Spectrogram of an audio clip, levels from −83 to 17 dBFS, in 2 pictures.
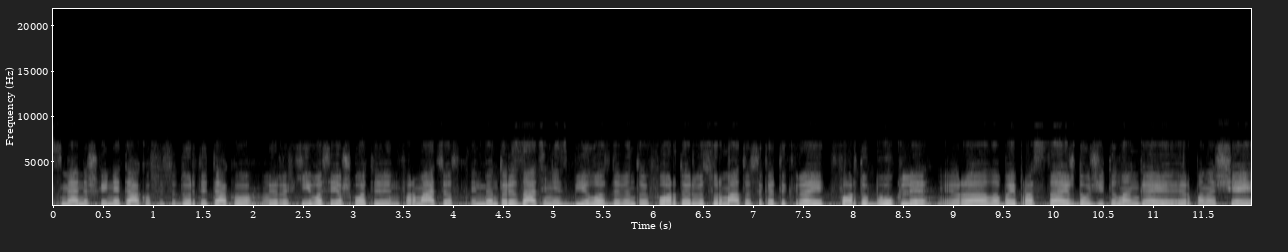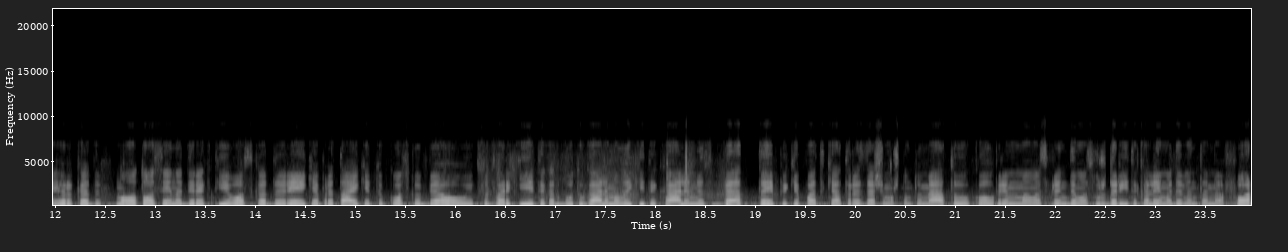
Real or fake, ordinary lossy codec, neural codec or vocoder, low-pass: real; Opus, 24 kbps; none; 7.2 kHz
